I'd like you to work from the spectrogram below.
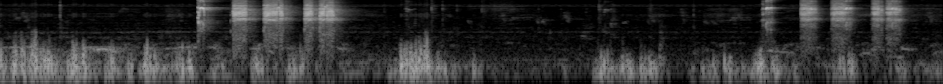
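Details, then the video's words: Black francolin calling: two bursts of four or five harsh, grating, broadband notes in quick succession, separated by several seconds, over low rumbling background noise. "kala teetar ki chhk and awaz"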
